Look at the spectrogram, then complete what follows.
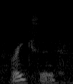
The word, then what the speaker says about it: Phrixus: Phrixus. Phrixus. Hell pronunciation.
